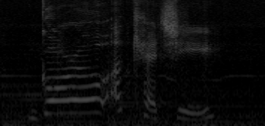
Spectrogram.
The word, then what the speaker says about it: Goro Akechi: It's the high school detective, Goro Akechi.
